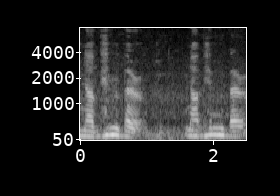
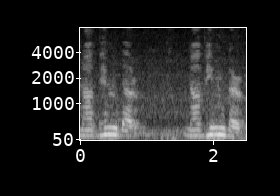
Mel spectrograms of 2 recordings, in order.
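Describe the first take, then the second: No difference in how they are said.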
